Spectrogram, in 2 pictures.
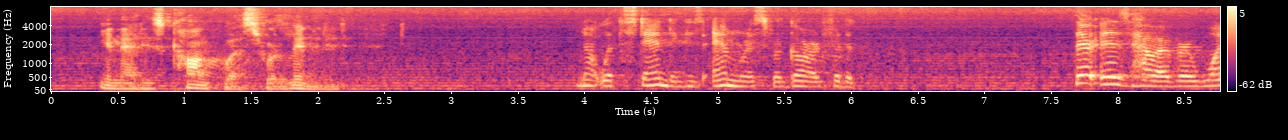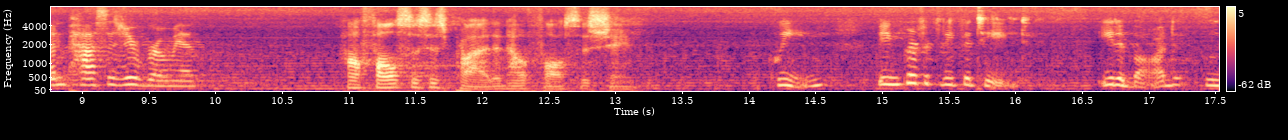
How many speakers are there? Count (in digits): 4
